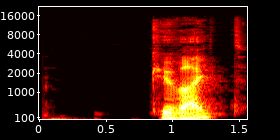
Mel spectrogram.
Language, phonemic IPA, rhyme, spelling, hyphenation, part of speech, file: Norwegian Bokmål, /kʉˈʋaɪt/, -aɪt, Kuwait, Ku‧wait, proper noun, Nb-kuwait.ogg
- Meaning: 1. Kuwait (a country in West Asia in the Middle East) 2. Kuwait (the capital city of Kuwait)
